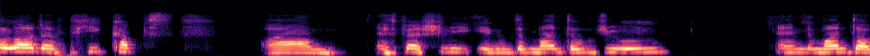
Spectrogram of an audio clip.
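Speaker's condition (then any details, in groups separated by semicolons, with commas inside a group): Cerebral palsy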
